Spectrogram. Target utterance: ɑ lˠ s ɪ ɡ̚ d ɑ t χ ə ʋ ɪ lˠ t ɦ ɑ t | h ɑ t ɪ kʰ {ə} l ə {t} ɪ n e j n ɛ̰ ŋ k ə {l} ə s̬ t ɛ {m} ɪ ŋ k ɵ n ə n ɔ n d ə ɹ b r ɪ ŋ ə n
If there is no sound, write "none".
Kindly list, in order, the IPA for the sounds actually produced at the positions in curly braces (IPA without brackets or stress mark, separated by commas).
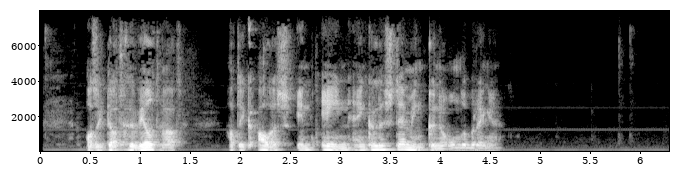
ɑ, s, l, m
